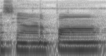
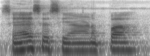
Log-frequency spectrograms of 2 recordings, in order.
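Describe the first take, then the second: First: ਸਿਆਣਪਾਂ with nasalised final aan; nasal ending mistake. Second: Slow ਸਿਆਣਪਾ ending in pure aa; no nasal ending. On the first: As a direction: let the end of ਸਿਆਣਪਾਂ go into the nose. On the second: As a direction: keep the last aa of ਸਿਆਣਪਾ oral. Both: Shown as a demonstration. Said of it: "ਇਹ ਵੀ ਗਲਤੀ ਹੈ".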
